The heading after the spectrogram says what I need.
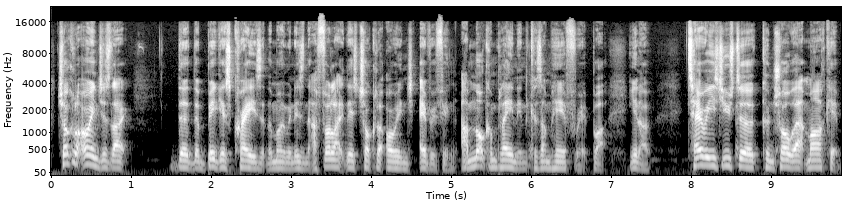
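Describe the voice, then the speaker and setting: Young man, British accent, hoarse failing voice, slangy, jokey podcast host, casual rambling chat. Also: mid-range voice. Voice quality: hoarse, strained voice. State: hoarse, losing his voice.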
